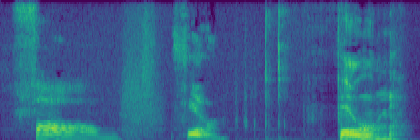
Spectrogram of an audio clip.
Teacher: when you're speaking with a West Country accent, we do pronounce the R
